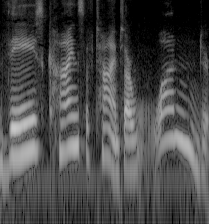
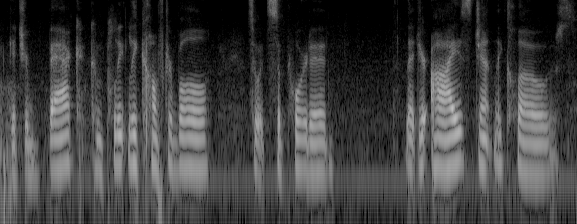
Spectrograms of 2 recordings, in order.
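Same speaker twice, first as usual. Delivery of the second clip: guided meditation. Real, not acted. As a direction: gently guide listeners into their breath, leaving space between phrases.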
